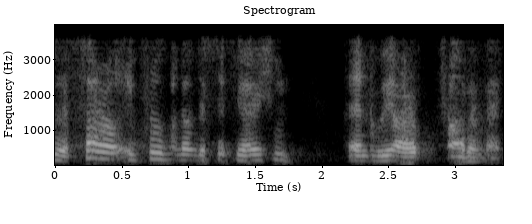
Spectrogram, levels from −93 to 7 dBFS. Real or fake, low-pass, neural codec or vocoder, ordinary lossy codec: fake; 3.6 kHz; codec, 44.1 kHz, 2.6 kbps, DAC; none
